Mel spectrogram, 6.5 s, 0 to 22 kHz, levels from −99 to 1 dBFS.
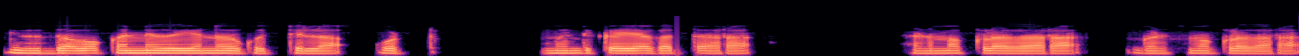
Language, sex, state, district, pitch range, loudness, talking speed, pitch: Kannada, male, Karnataka, Bijapur, 135-145 Hz, -16 LUFS, 120 wpm, 140 Hz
